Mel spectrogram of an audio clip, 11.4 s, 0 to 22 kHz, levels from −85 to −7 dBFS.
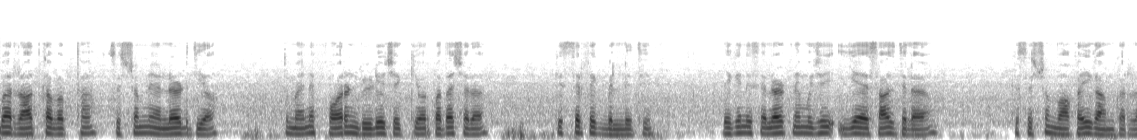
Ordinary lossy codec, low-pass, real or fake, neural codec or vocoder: none; 7.2 kHz; real; none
